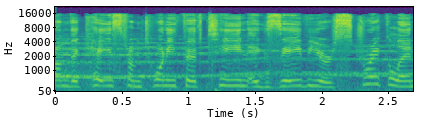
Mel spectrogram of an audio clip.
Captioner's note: siren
